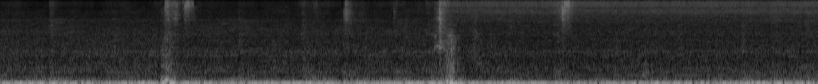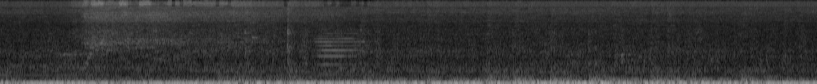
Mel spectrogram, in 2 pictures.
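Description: A bus backing out of a repair shop after an engine support replacement; a steady low engine rumble and idle drone runs throughout, with a few faint clicks and knocks on top and no talking.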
